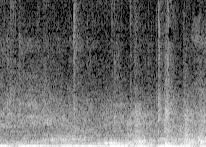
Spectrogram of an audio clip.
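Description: A steady low hum, with faint soft handling sounds and a brief quiet murmur of voice in the second half.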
